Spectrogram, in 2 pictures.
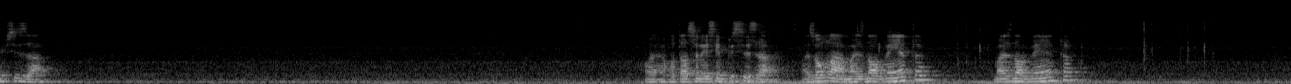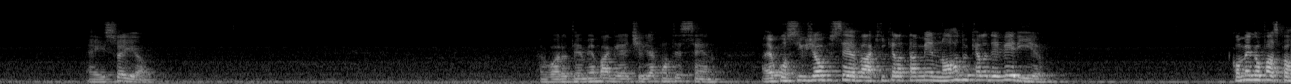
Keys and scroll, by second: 8.5 KP_9, 8.5 KP_0, 8.7 Return, 9.4 KP_9, 9.5 KP_0, 9.6 Return, 11.2 KP_0, 11.3 BackSpace, 11.6 KP_9, 11.8 KP_0, 11.8 Return, 24.7 w.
